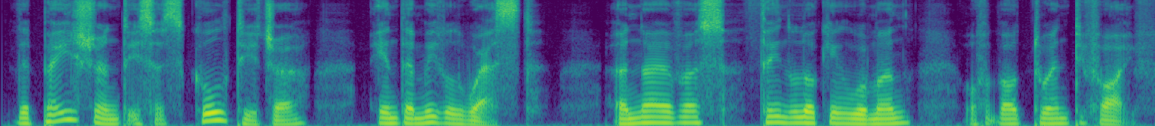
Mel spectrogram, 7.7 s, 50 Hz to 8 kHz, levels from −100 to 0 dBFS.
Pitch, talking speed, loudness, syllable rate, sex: 120 Hz, 150 wpm, -18 LUFS, 4.5 syllables/s, male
